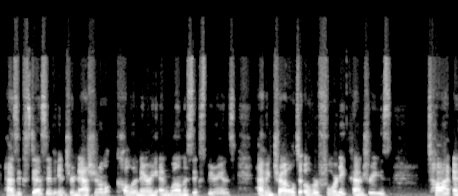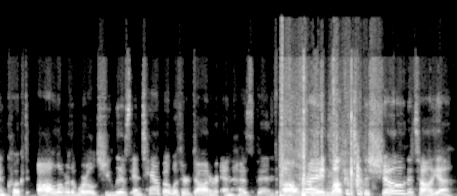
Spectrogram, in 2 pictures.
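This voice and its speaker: A woman's voice: mid-range voice, animated, moderate pace, dry recording. A woman hosting a radio interview show, reading an upbeat introduction and asking her guest questions.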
